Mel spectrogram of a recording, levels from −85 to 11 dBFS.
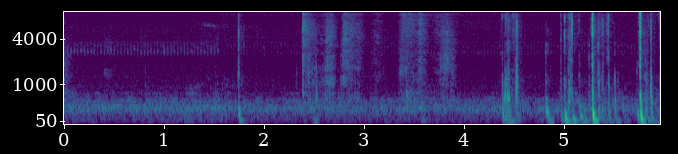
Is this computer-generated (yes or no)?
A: no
